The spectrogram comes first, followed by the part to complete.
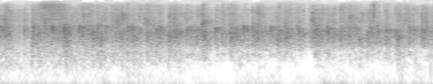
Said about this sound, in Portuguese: Uma salva de palmas aqui para essa família.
